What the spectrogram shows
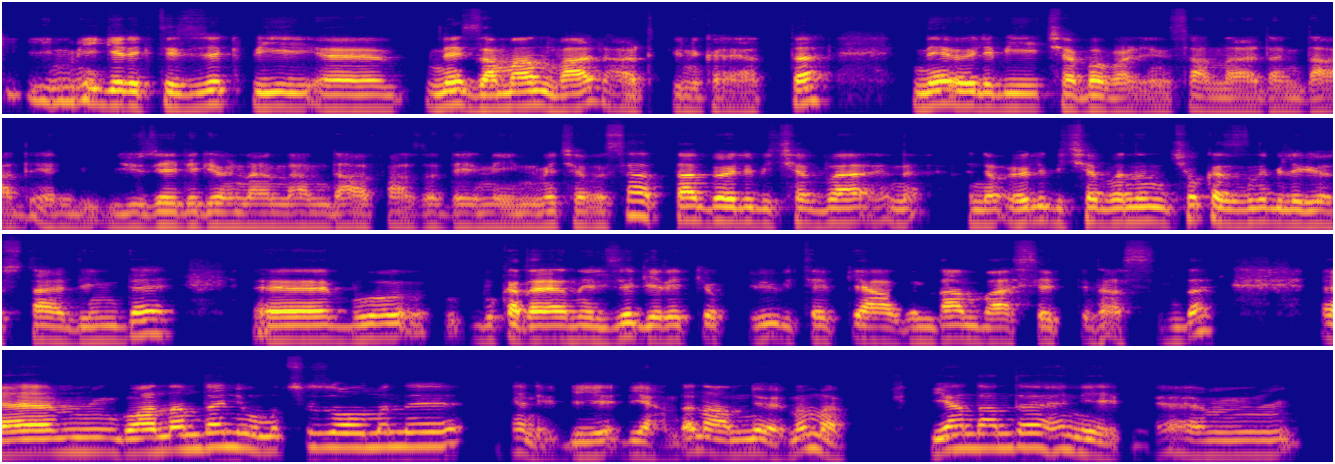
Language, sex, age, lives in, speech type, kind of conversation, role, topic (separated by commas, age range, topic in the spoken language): Turkish, male, 40-44, Portugal, conversation, podcast, host, İyi bir hikâyeye nasıl başlarsın ve sence ilk cümle ne kadar önemlidir?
